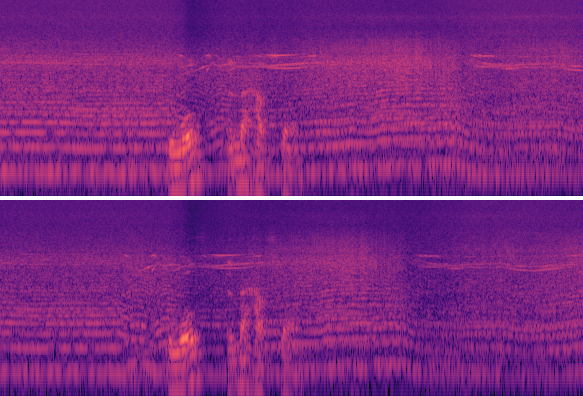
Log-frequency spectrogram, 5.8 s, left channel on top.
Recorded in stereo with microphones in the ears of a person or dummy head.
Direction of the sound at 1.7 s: 30° right (ahead or behind).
